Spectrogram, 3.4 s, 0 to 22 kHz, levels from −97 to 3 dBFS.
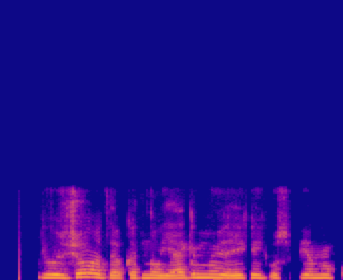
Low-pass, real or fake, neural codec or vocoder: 7.2 kHz; real; none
